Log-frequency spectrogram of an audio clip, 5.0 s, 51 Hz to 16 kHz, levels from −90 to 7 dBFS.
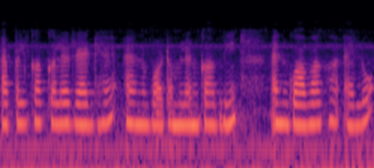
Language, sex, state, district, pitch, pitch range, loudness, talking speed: Hindi, female, Bihar, Saharsa, 235 Hz, 225-240 Hz, -29 LUFS, 170 wpm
